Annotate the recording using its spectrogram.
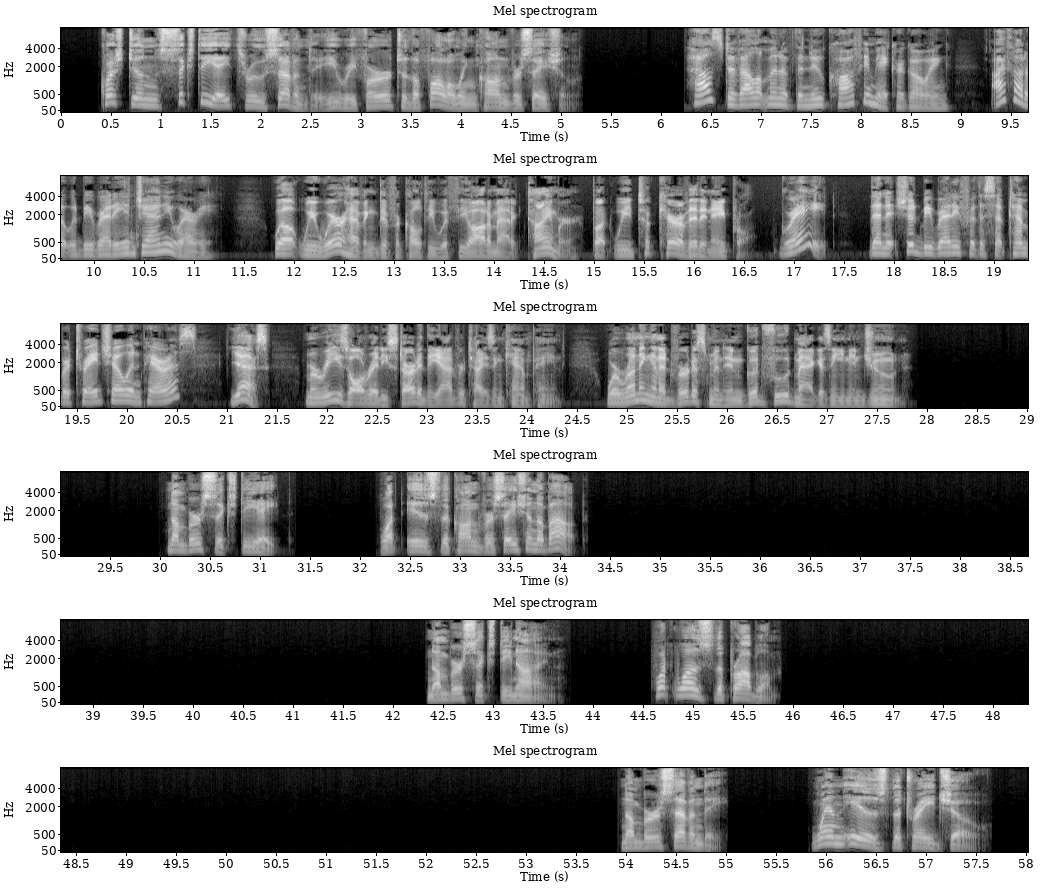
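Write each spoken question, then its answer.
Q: What is the conversation about?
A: Developing a new coffee maker

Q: What was the problem?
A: The automatic timer

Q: When is the trade show?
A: In September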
